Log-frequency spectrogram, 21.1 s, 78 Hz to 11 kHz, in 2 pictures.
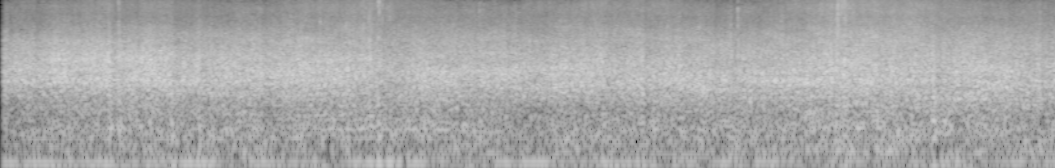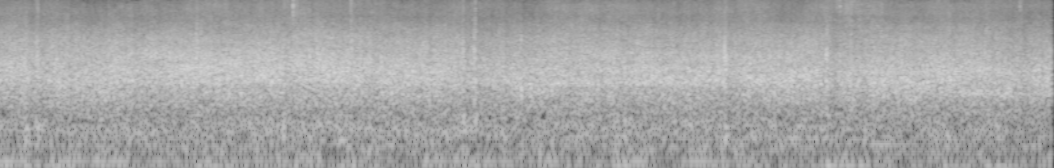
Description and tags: Freeway traffic 2 ways 6 lanes off floating bridge Sunday afternoon, summer 2010, Seattle Washington, USA
Highway, traffic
